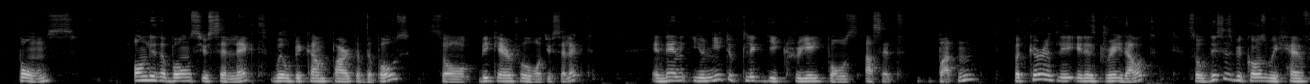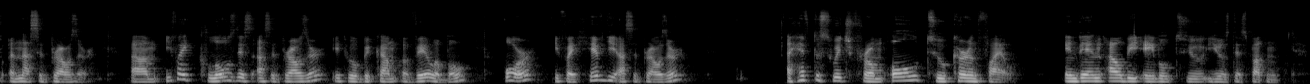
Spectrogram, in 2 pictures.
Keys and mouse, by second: 5.2-5.8 ctrl+drag, 14.9 click, 18.1 click, 19.2 click, 20.1 click, 21.7-22.7 drag.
